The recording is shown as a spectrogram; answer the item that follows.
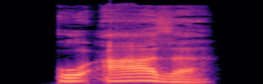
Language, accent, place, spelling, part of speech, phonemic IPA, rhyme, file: German, Germany, Berlin, Oase, noun, /oˈaːzə/, -aːzə, De-Oase.ogg
- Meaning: oasis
